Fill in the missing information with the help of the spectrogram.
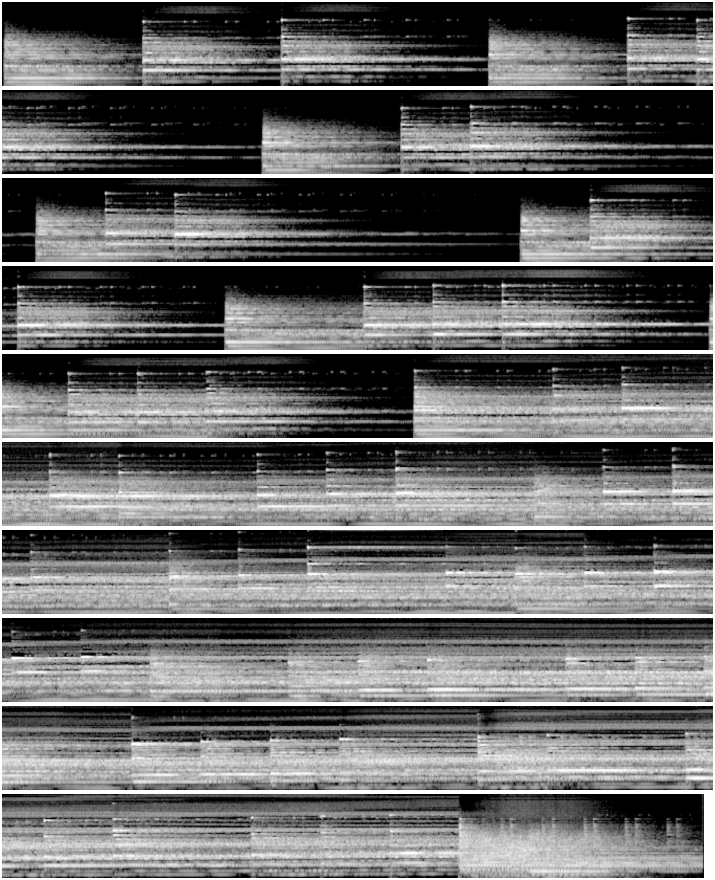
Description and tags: Suspense, Tension, Crescente
Som gravado no F.L Studio para cenas de suspense crescente.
